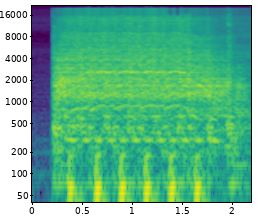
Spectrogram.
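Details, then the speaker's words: Honda Big Red 300FW ATV cranked by touching the starter solenoid terminal bolt directly, bypassing the starting circuit. Steady, even cranking at about four compression pulses a second with no clicking or grinding: normal cranking. "So what we can do is just touch on the actual bolt itself, the terminal itself of the solenoid, and that should cause the engine to crank."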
